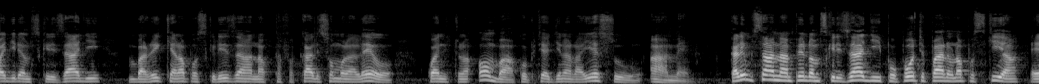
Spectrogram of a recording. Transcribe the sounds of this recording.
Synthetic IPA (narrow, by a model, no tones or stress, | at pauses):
aʄilijam̩si̥kilizaʄi | m̩ɓaɾikianapɔsi̥kilizanaku̥tafakalisɔmɔlalɛɔ | kwanitunaɔmbakupi̥tiaʄinalajɛsuamɛ̰n | kaɾiɓusanam̩pɛndɔwam̩si̥kilizaʄipɔpɔtɛpalɛunapɔsi̥kia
